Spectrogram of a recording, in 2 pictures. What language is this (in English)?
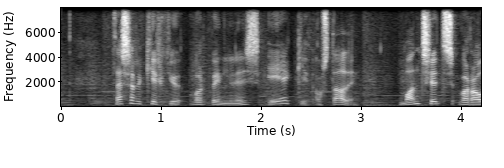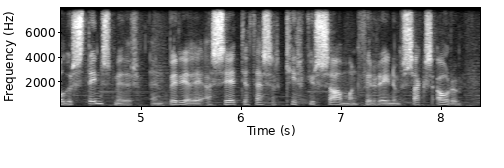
Icelandic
